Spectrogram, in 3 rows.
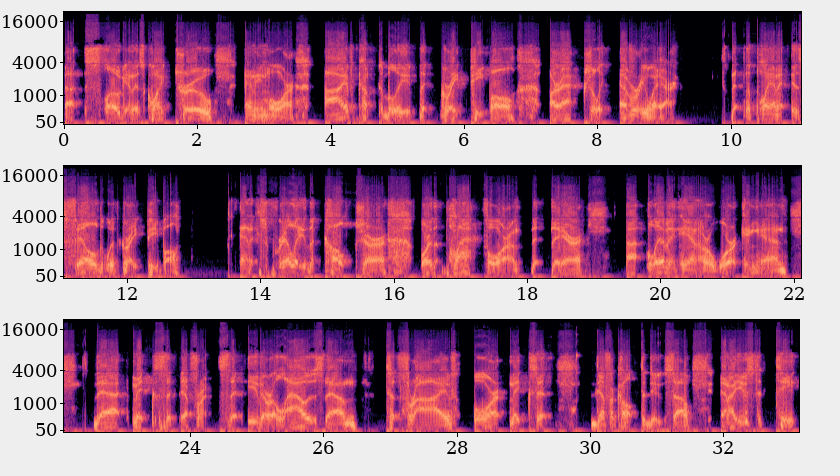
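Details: Adult male CEO with spasmodic dysphonia, a rare neurological voice disorder affecting only speech, with no known cause and no known cure; acquired in 2010, when using his voice suddenly became hard; finding: spasmodic dysphonia.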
